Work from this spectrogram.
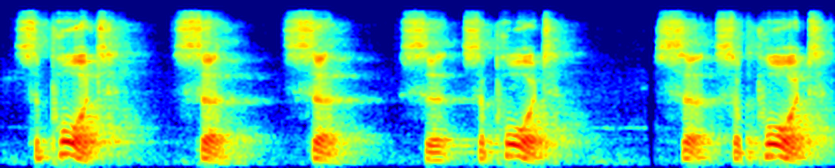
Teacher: So in the first syllable here, you have a schwa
